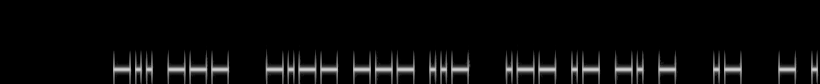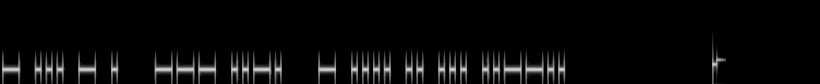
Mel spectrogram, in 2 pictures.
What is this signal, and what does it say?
Morse code, heard as a keyed tone, about 22 wpm, 700 Hz. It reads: DO YOU WANT A TASTE OF THIS?
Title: Sentences from Top 1100 Words 22wpm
